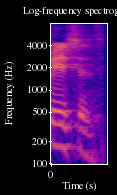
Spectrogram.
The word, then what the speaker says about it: patience: बट he stage पेशेंस। यहां पे टी आई लिखा है बट स उच्चारण होता है लेकिन वो शांत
